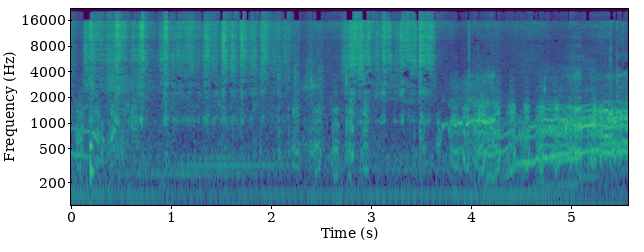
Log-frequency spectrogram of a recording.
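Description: Backyard chickens clucking and calling as they peck at crushed eggshells fed as a treat, a busy flock murmuring close by with scattered brief clucks and a rising chorus toward the end.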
